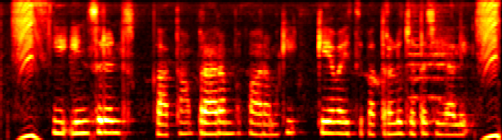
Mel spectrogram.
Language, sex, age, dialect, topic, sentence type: Telugu, female, 18-24, Southern, banking, statement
